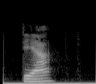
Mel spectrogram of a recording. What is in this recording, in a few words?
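"tia~6", Teochew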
